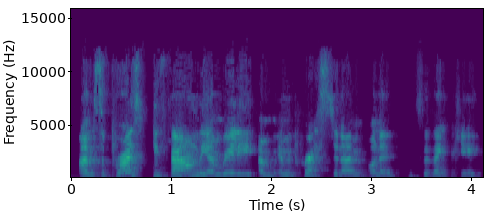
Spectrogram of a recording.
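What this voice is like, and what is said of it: Northwest London accent. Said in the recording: “I'm from Northwest London. ... Hence the accent.”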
